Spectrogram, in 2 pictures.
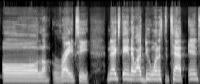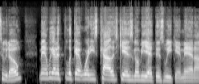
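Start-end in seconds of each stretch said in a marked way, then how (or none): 0.0-1.8 slow stretched all righty. Real, not acted. Streamer moving to next topic, slow drawn-out all righty. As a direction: drag out all righty very slowly, falling.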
